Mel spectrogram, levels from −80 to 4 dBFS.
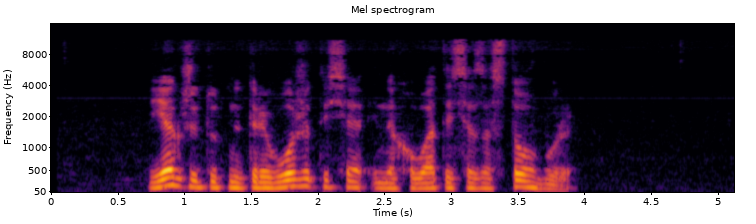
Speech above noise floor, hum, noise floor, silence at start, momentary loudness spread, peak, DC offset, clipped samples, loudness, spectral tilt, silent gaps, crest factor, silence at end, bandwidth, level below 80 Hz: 45 dB; none; -63 dBFS; 0.75 s; 13 LU; 0 dBFS; under 0.1%; under 0.1%; -20 LUFS; -6.5 dB/octave; none; 20 dB; 1.25 s; 11.5 kHz; -52 dBFS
